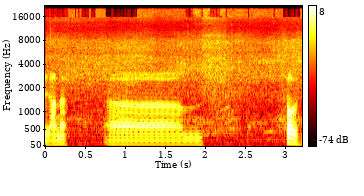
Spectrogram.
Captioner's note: noise of shearing clippers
